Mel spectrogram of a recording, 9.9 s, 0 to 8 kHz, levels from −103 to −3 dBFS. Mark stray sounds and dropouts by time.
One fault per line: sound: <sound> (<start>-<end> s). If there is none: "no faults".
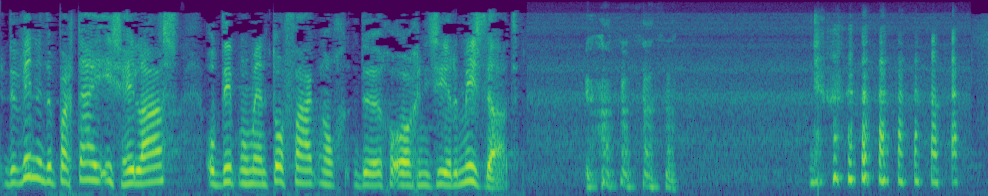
sound: laugh (5.8-6.8 s)
sound: laugh (8.1-9.6 s)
